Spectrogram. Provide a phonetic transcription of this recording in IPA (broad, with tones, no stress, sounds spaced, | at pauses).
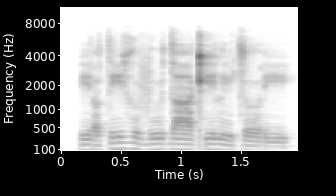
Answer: i˨ ɾ ɔ˨ t iː˦ ɣ u˦˨ v uː˦ d aː˦ kʼ i˦ l ĩ˨˦ t͡s oː˨ ɾ i˨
